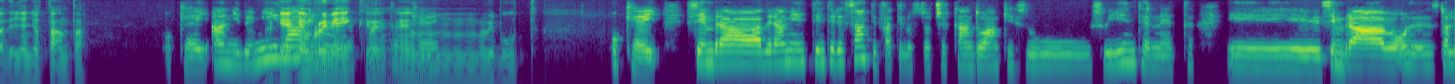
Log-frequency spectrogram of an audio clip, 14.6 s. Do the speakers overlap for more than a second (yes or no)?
yes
